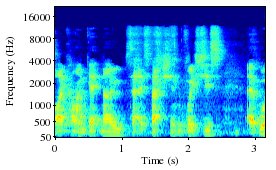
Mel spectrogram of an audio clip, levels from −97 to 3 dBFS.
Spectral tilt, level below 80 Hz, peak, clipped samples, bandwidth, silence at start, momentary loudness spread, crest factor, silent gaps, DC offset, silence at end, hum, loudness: -3 dB/octave; -70 dBFS; -14 dBFS; under 0.1%; 13 kHz; 0 s; 5 LU; 20 dB; none; under 0.1%; 0 s; none; -33 LUFS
